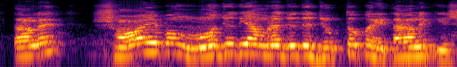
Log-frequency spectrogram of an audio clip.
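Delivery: ordinary talk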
